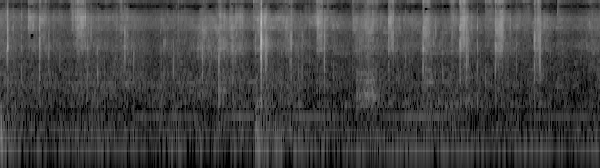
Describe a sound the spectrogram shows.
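Footsteps scuff on concrete outdoors.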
